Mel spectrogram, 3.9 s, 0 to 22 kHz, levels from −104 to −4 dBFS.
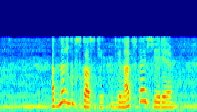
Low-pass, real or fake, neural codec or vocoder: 5.4 kHz; fake; codec, 16 kHz, 4 kbps, FreqCodec, smaller model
